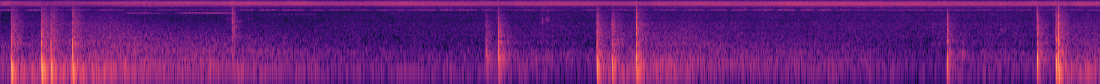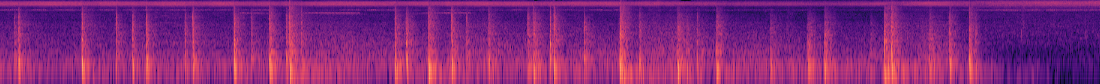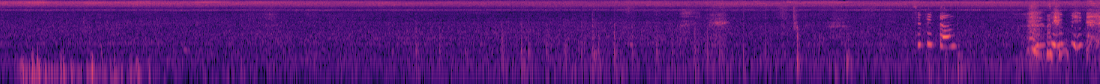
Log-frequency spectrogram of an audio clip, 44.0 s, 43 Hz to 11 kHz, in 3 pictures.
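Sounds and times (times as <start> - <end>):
distant muffled fireworks bangs: 0.0 - 28.4, 34.7 - 40.1.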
